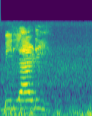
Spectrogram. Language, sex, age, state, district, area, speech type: Gujarati, female, 30-45, Gujarat, Ahmedabad, urban, read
